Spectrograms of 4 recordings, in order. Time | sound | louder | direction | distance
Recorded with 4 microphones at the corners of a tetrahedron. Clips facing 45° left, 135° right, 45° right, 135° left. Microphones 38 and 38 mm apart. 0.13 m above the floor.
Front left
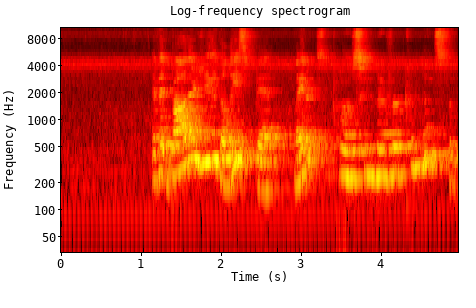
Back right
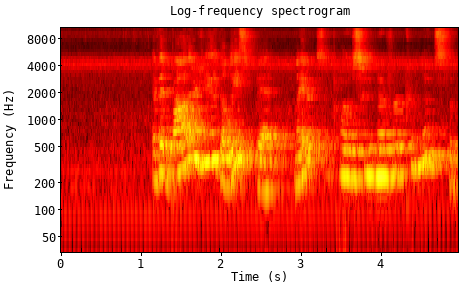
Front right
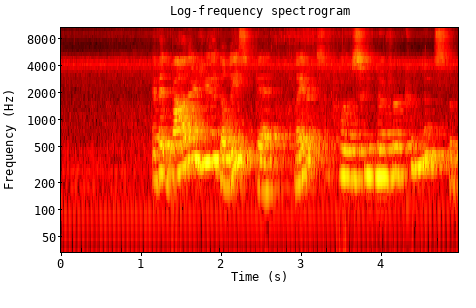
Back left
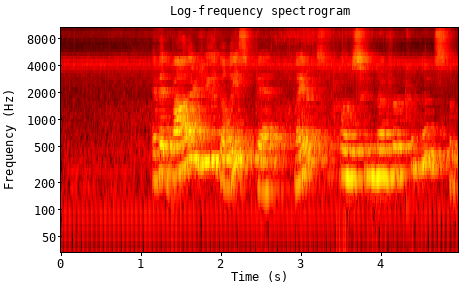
1.1 | a woman speaking | even, even | straight ahead | 1.5 m
3.2 | a woman speaking | back right 2 dB, front right 1 dB | 40° left | 2 m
